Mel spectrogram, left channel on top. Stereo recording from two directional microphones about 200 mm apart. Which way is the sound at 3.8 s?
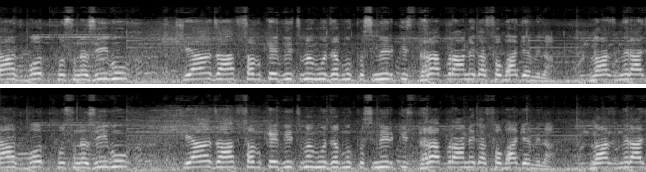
15° right (ahead or behind).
